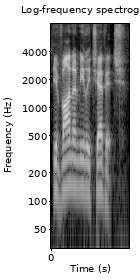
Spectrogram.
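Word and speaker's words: Ivana Milićević: How do you pronounce her name? Ivana Milichevich.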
